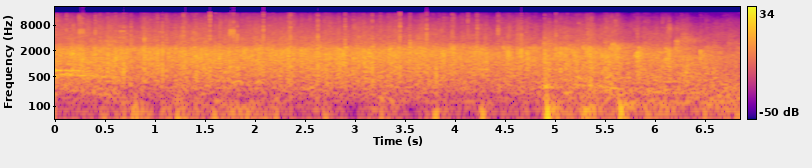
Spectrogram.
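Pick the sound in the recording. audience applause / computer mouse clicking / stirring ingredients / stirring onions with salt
audience applause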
